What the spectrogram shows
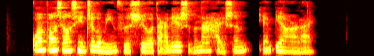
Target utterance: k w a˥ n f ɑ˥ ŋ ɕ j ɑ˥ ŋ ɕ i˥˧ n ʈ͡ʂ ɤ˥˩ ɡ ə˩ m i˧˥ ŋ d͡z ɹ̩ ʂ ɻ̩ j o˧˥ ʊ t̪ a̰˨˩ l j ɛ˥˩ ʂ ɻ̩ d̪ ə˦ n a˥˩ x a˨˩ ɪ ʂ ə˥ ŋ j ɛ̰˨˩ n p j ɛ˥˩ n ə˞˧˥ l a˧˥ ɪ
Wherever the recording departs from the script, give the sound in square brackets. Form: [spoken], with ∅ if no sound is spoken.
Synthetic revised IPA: k w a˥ n f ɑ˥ ŋ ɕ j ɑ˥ ŋ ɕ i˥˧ n ʈ͡ʂ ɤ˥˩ ɡ ə˩ m i˧˥ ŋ d͡z ɹ̩ ʂ ɻ̩ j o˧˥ ʊ t̪ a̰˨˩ l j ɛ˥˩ ʂ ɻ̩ d̪ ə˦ n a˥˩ x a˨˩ ɪ ʂ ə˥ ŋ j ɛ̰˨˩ n p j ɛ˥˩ n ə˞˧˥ l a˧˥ ɪ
